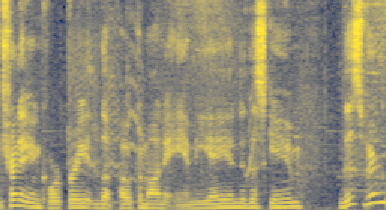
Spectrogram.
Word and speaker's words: Amie: I used to think it was Amie, but I guess it's Pokemon Amie. Because it's supposed to be like the phrase Monami.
